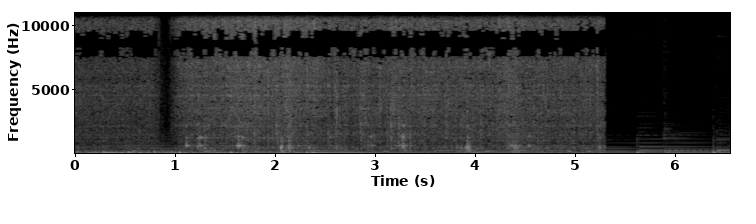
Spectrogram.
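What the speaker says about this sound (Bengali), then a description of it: "গার্লিকটা একটু ভাজা ভাজা হলে এর মধ্যে দিয়ে দিব অনিয়ন, আর সাথে দিয়ে দিব একটু আদা পেস্ট।" Garlic, onion and ginger paste sizzle and crackle loudly in a hot pan with stirring scrapes throughout, then the frying cuts out abruptly near the end, leaving faint clinks.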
